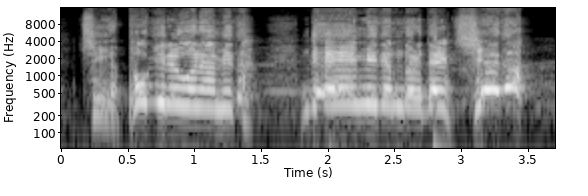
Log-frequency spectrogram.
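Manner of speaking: blind man crying to be healed; loud plea. Retold or imitated. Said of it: "더 고함을 지르면서".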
